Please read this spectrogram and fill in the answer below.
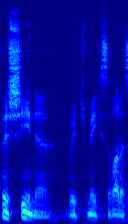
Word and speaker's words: Machina: actually have realized that pronouncing this deck wrong the entire time so to kind of correct my habits there but it's fast machina which makes a lot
